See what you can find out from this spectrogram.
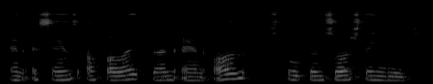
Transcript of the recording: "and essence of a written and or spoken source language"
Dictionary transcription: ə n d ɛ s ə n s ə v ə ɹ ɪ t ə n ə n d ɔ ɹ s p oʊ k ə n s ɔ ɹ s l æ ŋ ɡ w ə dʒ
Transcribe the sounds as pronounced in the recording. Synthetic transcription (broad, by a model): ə n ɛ s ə n s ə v ə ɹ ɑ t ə n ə n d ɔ l s p oʊ k ə n s ɔ ɹ s l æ ŋ ɡ w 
